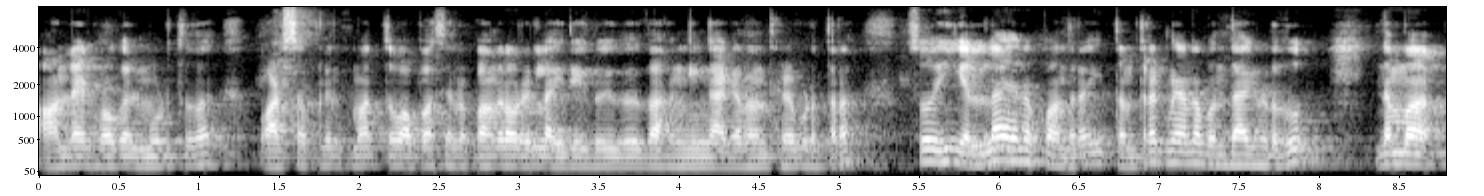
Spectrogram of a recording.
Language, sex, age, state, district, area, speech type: Kannada, male, 30-45, Karnataka, Gulbarga, urban, spontaneous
